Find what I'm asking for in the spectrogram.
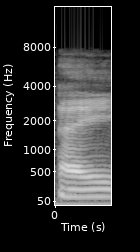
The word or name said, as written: ei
